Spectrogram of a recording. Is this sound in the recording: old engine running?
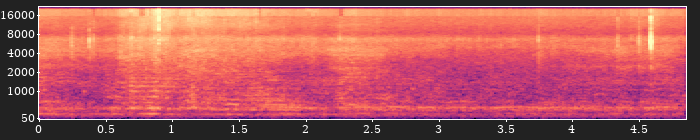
no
